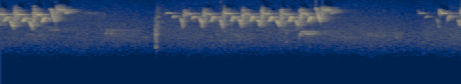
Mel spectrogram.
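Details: Blackburnian warbler: a high, wiry sequence of quick notes ending in an upward sweep, followed after a pause by a longer, similar run and the start of another.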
